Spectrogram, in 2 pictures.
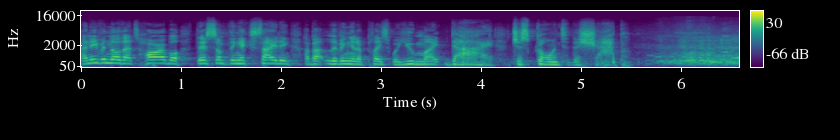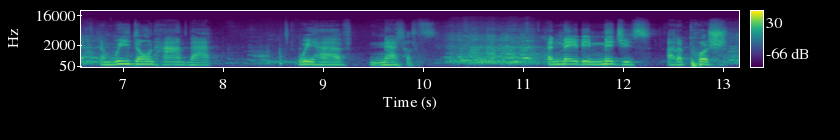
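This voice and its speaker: Over noticeable background noise, a man with an American accent speaks at a fairly slow pace in a fairly high pitch, with an animated tone and lively intonation. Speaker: stand-up comedian. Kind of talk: stand-up comedy routine to a live audience. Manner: animated, comedic, storytelling with shouted outbursts.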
